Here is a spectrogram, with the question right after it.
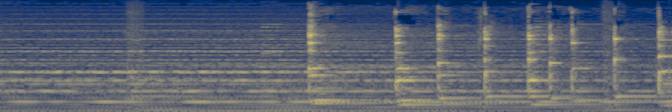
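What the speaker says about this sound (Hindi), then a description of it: "आप ये बताएं किसका फोन आ रहा है बार बार?" A ringtone chiming repeatedly on a mobile phone indoors, a rising melodic pattern of bright tones that grows more insistent partway through, with no talking over it.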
